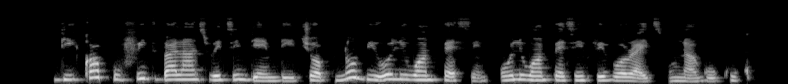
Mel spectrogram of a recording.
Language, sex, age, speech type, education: Nigerian Pidgin, female, 15-29, spontaneous, tertiary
